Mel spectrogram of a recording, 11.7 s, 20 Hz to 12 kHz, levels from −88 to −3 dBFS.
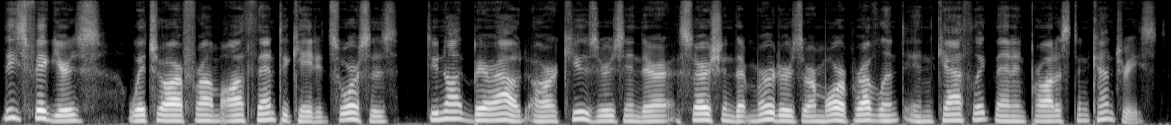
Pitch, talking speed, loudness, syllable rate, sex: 150 Hz, 140 wpm, -18 LUFS, 4.5 syllables/s, male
